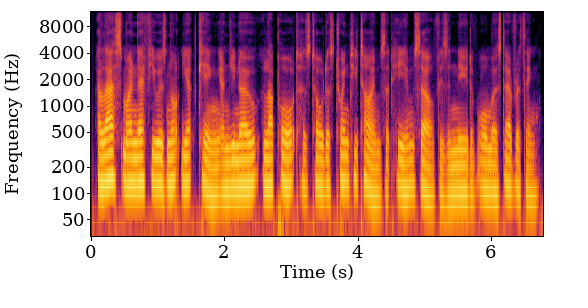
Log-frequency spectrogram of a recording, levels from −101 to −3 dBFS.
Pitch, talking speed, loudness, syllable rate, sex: 115 Hz, 220 wpm, -19 LUFS, 5.6 syllables/s, male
